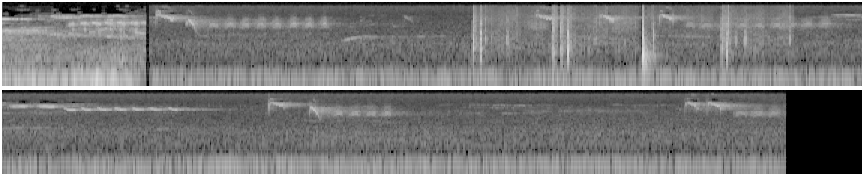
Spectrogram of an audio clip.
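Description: Woodland ambience with small birds chirping at intervals, including a short run of repeated high notes. There are four sharp clicks about half a second apart near the middle.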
